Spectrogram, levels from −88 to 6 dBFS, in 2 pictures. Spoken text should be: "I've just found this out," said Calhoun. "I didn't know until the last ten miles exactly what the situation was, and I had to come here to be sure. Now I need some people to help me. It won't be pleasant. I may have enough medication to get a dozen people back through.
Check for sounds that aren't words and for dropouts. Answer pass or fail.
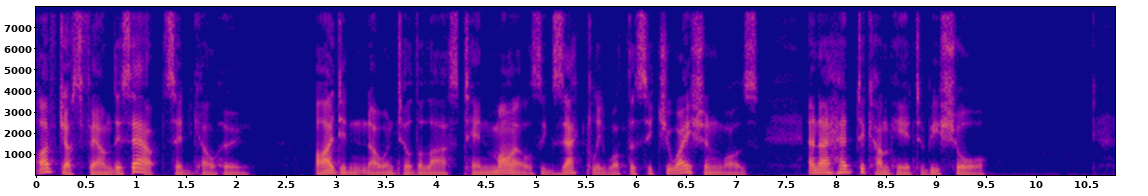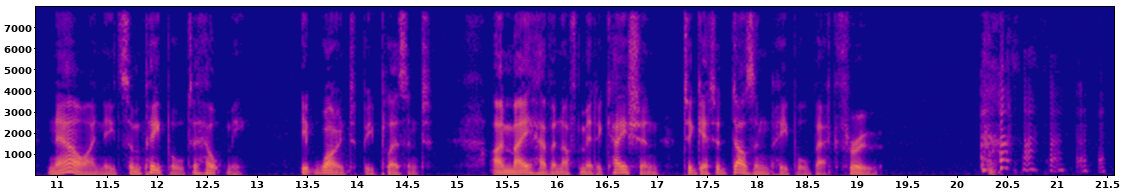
fail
